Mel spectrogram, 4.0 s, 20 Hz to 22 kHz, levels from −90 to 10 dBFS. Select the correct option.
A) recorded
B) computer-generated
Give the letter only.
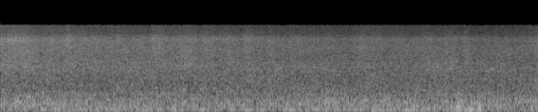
B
